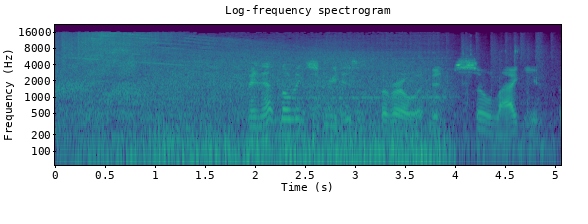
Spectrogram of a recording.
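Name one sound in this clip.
Jet thrusters roar loudly.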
